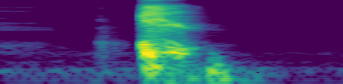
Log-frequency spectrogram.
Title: Induced cold sneezes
